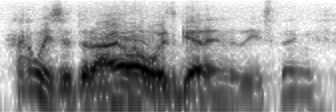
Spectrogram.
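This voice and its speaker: A man's voice: fairly low pitch, sing-song, fast, a little mellow, faint music behind. A man acting a suave, roguish con artist in an old-time radio drama, wry and nonchalant. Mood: confiding narration. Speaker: lead actor and narrator. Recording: dull old radio recording.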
